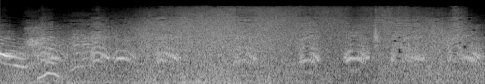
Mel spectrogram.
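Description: A crow caws, giving several harsh, rasping calls over a steady, loud hiss.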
